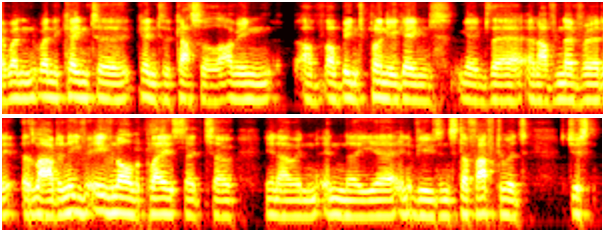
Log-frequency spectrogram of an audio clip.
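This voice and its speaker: A man talking as a fan guest on a casual podcast, halting and repeating words as he thinks. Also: mid-range voice, a little mellow.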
